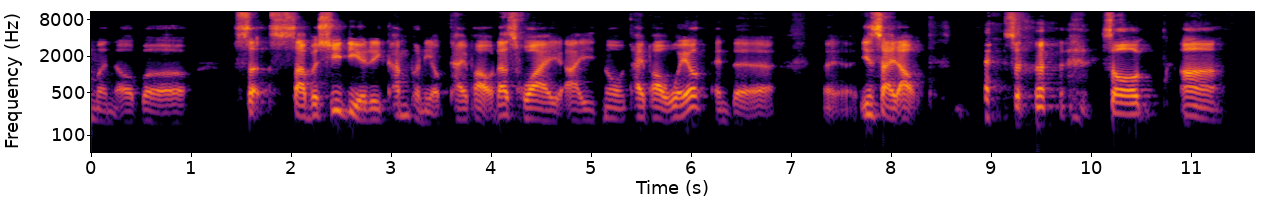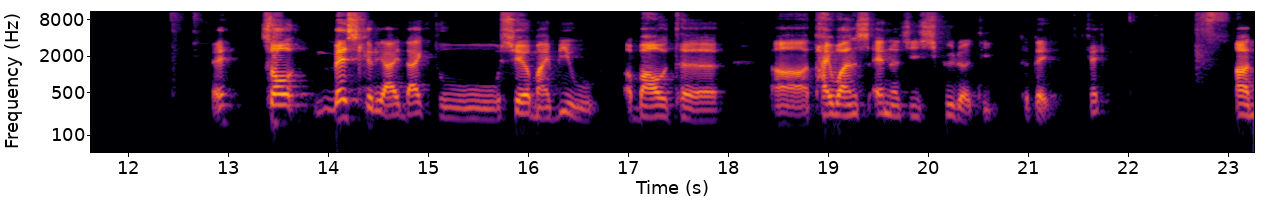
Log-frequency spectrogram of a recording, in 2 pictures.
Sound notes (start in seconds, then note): 11.9 laugh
